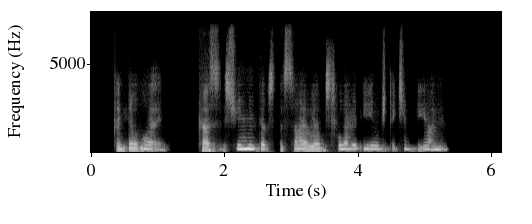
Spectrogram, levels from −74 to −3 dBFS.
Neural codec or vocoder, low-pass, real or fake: codec, 16 kHz, 0.5 kbps, FreqCodec, smaller model; 7.2 kHz; fake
